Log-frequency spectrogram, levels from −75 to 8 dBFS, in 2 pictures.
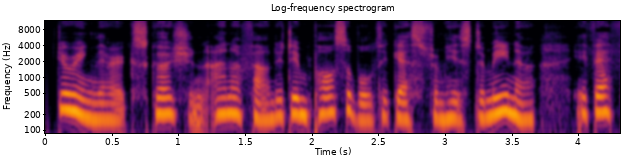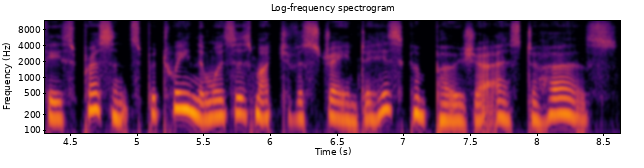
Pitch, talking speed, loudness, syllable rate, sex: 185 Hz, 200 wpm, -19 LUFS, 5.5 syllables/s, female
